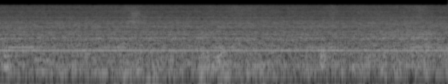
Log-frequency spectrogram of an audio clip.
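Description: Steady rushing hiss with a faint, continuous high tone running under it.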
